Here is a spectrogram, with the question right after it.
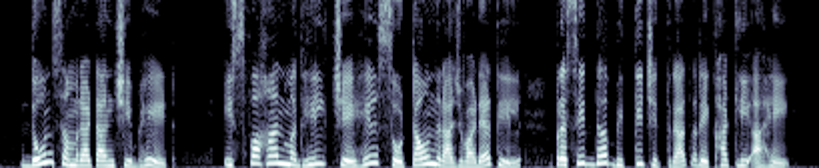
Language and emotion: Marathi, neutral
